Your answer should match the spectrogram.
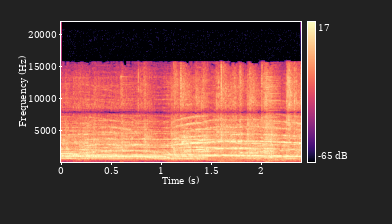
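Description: Concert audience cheering and shouting, many voices at once.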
